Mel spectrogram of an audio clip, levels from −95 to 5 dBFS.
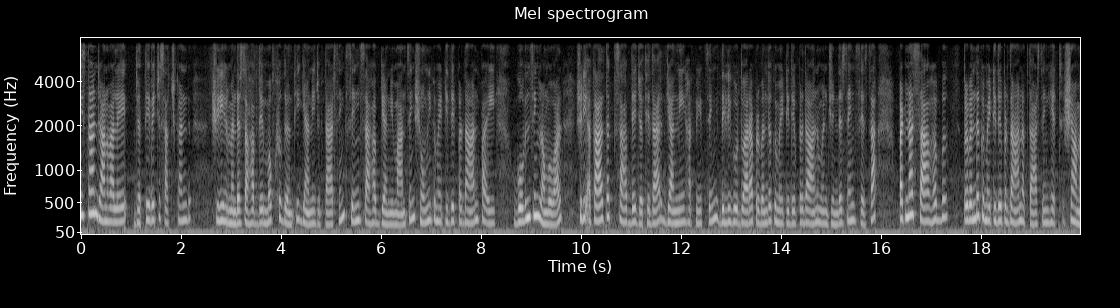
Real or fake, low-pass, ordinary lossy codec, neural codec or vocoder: fake; 7.2 kHz; none; codec, 16 kHz, 2 kbps, FunCodec, trained on Chinese and English, 25 frames a second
